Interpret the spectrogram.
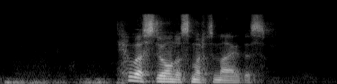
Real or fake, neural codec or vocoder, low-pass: fake; codec, 16 kHz in and 24 kHz out, 0.6 kbps, FocalCodec, streaming, 2048 codes; 10.8 kHz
